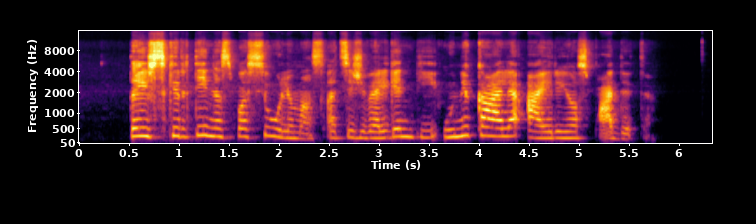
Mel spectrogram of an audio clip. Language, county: Lithuanian, Panevėžys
